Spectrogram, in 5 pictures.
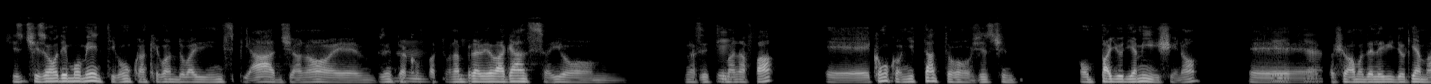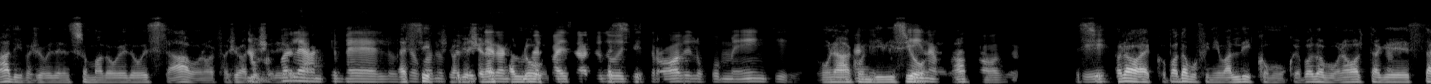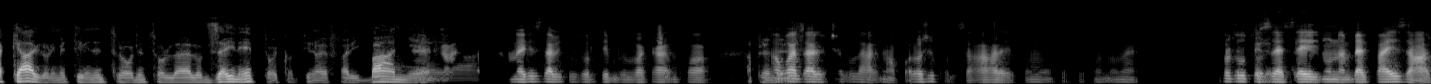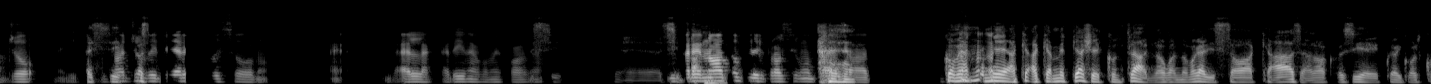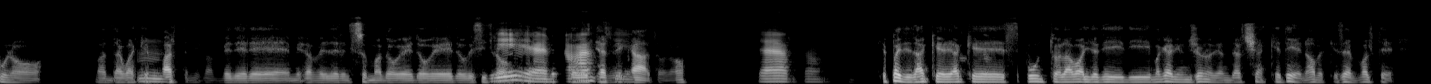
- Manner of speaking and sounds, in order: tapping; "per" said as "pre"; static; other background noise; distorted speech; chuckle; "infatti" said as "'nfati"; unintelligible speech
- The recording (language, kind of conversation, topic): Italian, unstructured, In che modo il tempo trascorso offline può migliorare le nostre relazioni?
